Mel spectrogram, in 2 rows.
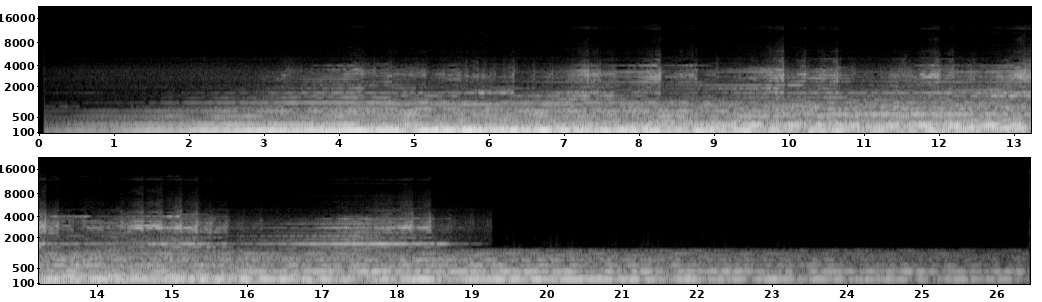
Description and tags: zonged out2
another ambient scape with reverse fx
